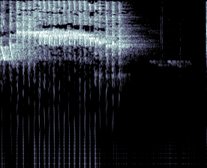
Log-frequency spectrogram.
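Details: Greater green leafbird lure and tutoring sound for caged birds: a quick, regular chatter of about four notes per second, shrill and high-pitched, dying away after two seconds into a soft thin whistle.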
